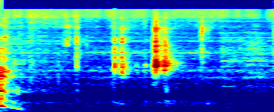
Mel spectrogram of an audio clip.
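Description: A spoken word trails off, then near quiet broken by two faint, short rustles or clicks about a second in: a USB cable being handled.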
